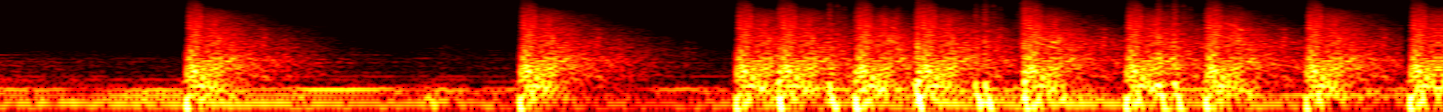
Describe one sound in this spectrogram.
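A rifle fires loud single shots that echo across open ground.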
